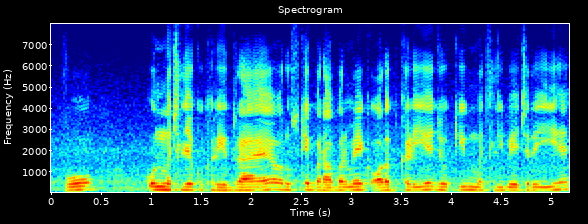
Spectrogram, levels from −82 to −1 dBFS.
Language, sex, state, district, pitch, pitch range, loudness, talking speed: Hindi, male, Uttar Pradesh, Shamli, 140 Hz, 135-150 Hz, -16 LUFS, 230 wpm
